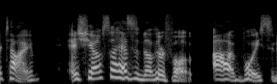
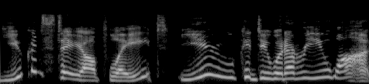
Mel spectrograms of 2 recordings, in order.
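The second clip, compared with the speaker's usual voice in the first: cocky, swaggering pirate voice, pitched up; 5 semitones higher than usual. Describing voices in a client's head, doing a swaggering Captain Jack impression. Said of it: "he gets that smile, that swagger. And he's like".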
